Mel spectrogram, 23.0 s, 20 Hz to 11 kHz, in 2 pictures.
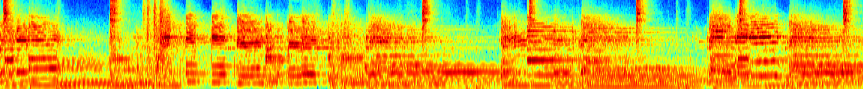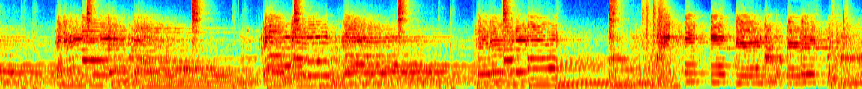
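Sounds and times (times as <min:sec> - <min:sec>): sustained bass notes: 0:00.0 - 0:02.5, 0:04.4 - 0:20.8
bluesy electric guitar: 0:00.0 - 0:23.0
sharp percussive hits: 0:01.5 - 0:02.7, 0:19.6 - 0:20.8.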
